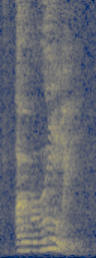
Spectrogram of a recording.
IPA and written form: ʌnˈruːli (unruly)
